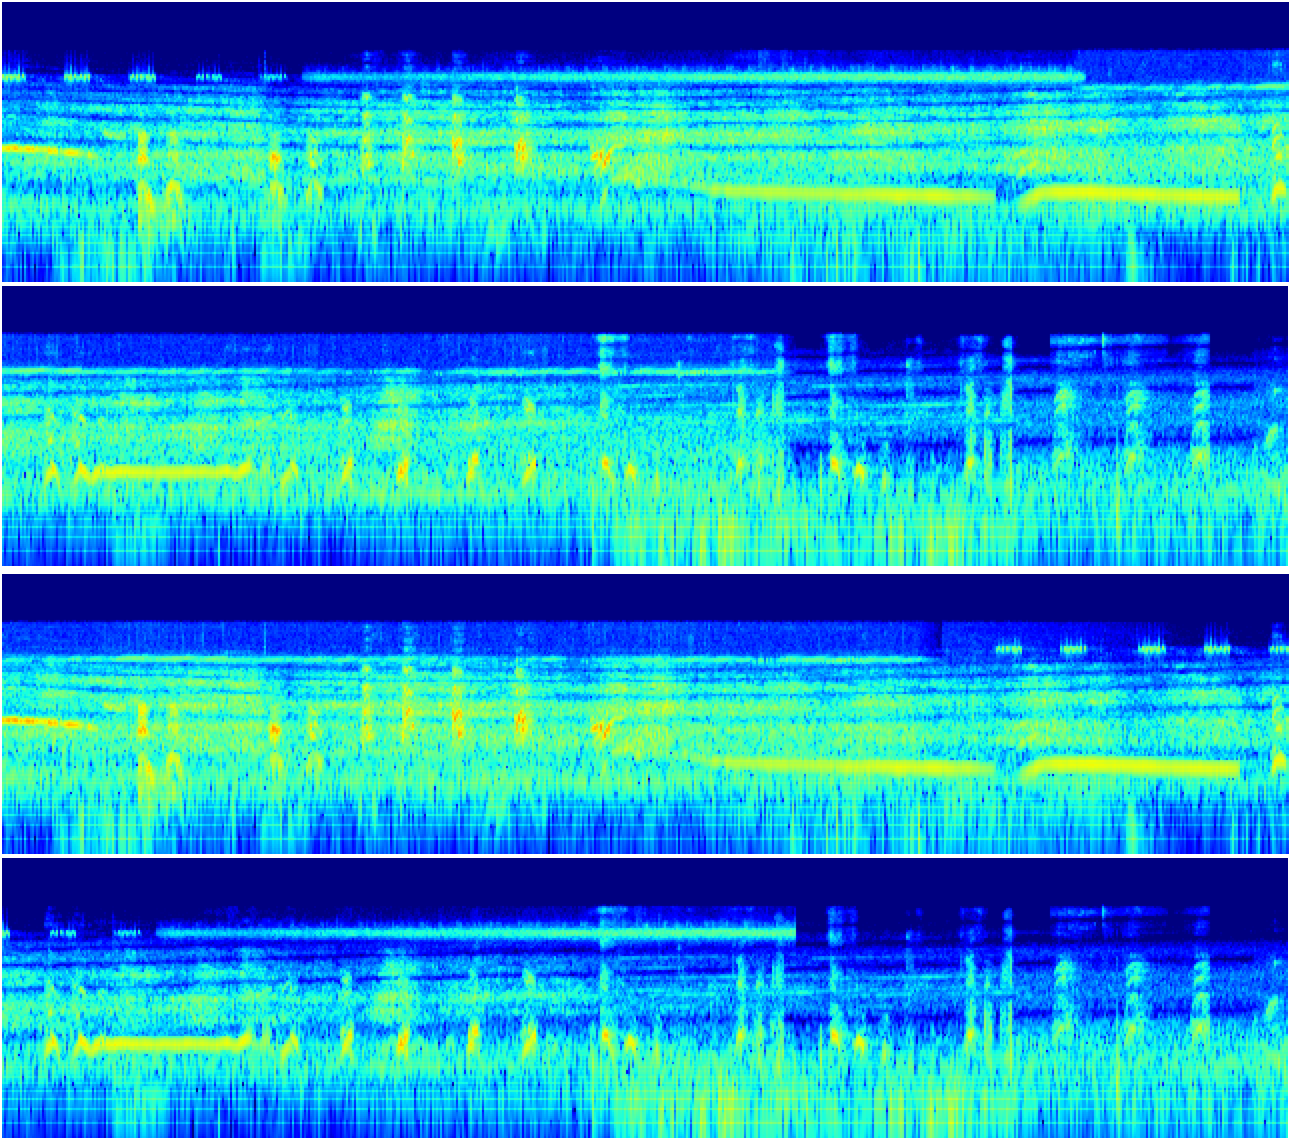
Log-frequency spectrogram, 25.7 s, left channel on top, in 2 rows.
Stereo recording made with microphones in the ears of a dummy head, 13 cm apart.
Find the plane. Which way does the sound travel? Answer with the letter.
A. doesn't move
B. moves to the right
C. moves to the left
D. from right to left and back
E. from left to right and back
C.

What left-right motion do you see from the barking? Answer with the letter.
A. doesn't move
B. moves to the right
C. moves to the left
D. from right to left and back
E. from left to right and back
C.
